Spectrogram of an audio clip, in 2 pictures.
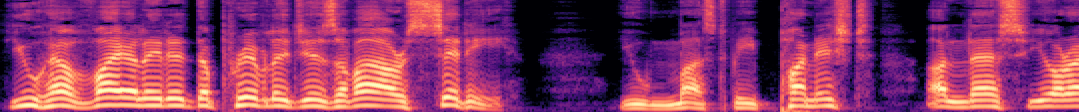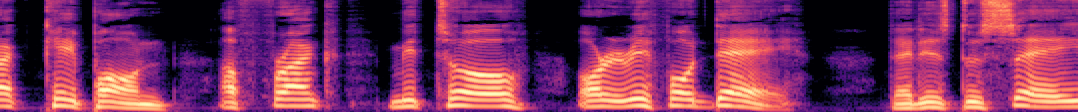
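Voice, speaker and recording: A man's voice: a little high, dry recording, studio quality, voice pushed up. A man voicing a grandiose, menacing male beggar king who proclaims his titles with scorn.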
